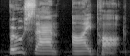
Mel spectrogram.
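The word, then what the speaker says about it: Busan IPark: those lines but no that's not how you say it you say it like this boosts an AI Park boosts anti-pot piece of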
